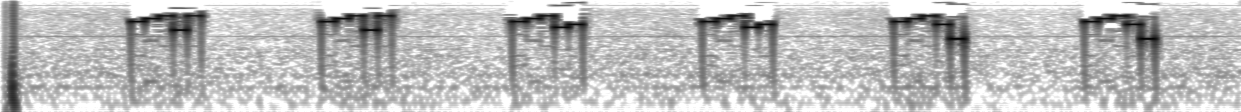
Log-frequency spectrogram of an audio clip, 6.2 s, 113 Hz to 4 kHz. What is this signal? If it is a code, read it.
Five-tone selective call (ZVEI), heard as quick runs of five tones, tones of about 70 ms. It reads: 89050 89050 89067 89067 89072 89072
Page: /455/SDR/ZVEI/89031/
